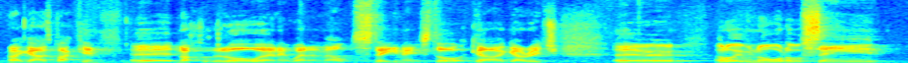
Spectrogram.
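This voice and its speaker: Northern English man, deep-pitched, casual tradesman vlogger thinking aloud, with some noise behind him. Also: fairly quick, fairly bright tone. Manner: rambling, thinking aloud, colloquial. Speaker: custom exhaust fabricator presenting his own workshop video. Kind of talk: casual, unscripted workshop vlog.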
